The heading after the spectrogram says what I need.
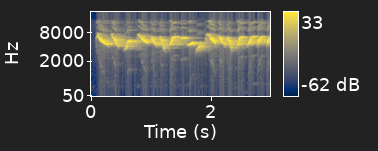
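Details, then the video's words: Loud, close white-eye singing a 'gacor' lure song ('pancingan'): a continuous, rapid cascade of high, sweet, rolling twitters and chirps without pause. "pancingan pleci gacor"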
